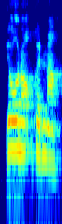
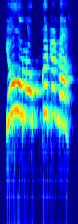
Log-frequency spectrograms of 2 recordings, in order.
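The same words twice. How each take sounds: First: It is said in a harsh, critical voice. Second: It is said in a silly, non-threatening voice. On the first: The inner criticism feels threatening. "Probably it's going to be quite critical voice" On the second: The inner criticism loses its power. "if he says it to me in that voice"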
